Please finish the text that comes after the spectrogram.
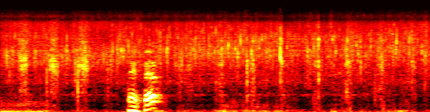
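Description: Garlic and courgettes fry in a pan with a steady sizzling hiss and occasional stirring clicks, while a voice speaks briefly over the cooking.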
